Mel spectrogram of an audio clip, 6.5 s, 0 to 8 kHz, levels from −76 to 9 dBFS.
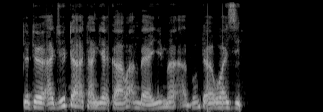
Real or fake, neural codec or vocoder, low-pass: real; none; 7.2 kHz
